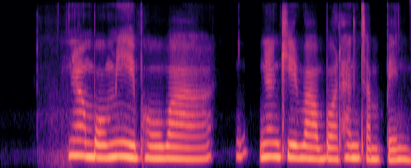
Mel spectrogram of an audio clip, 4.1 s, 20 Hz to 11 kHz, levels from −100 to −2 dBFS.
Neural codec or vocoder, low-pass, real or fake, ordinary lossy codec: none; 9.9 kHz; real; none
